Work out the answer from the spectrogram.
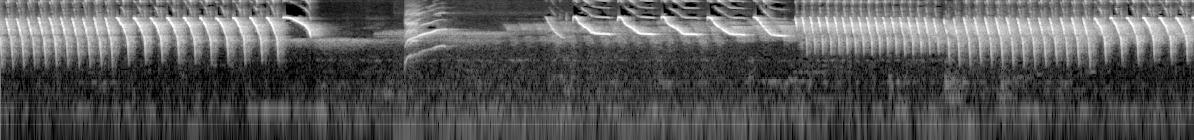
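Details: Insistent canary song used to encourage canaries that rarely sing; a fast metallic trill, a brief pause with a rising sweep, five falling whistles, then a long rapid trill to the end.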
